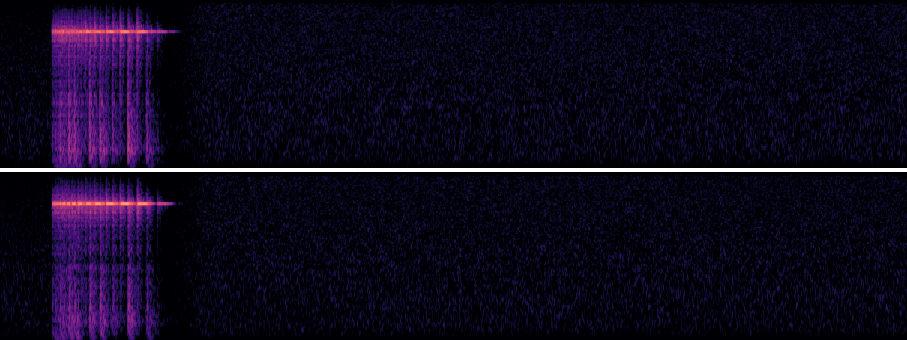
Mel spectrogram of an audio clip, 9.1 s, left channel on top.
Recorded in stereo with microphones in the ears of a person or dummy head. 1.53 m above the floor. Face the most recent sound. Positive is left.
turn(degrees=50)  # may be behind; listen again after turning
